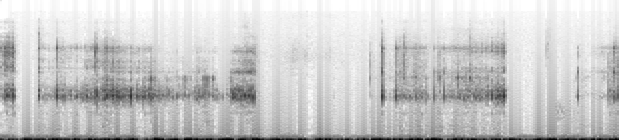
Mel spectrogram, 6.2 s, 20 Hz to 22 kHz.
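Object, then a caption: Metal microphone housing. Long dark nails scratch the top of the hollow, painted metal body of a 3Dio binaural microphone, first with one hand and then with both. Bright, raspy scraping bursts start and stop in quick strokes, with brief pauses between them. A steady low hum runs underneath throughout.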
